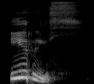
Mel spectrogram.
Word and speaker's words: ірис: так рухаємось далі маємо і рис і голосний р приголосний и голосний с приголосний як бачимо в цьому два Склади і рис і давайте поставимо наголос ірис наголос на другому складі наступне слово маємо ліщину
